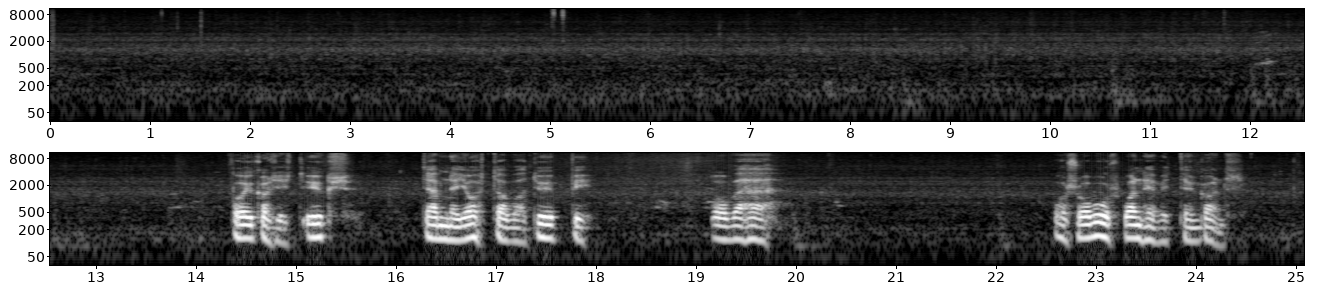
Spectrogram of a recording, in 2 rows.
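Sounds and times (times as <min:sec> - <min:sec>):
faint clicks: 0:01.0 - 0:01.6, 0:04.5 - 0:05.3.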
